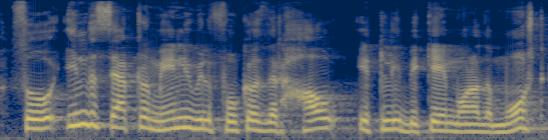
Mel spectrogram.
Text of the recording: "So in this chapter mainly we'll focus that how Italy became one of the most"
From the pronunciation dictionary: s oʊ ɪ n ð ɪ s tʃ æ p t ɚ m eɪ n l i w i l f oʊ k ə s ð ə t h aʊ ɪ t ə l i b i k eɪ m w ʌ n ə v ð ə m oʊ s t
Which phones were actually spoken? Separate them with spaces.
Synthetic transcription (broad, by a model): s oʊ ɪ n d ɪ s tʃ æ p t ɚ m eɪ n l i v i l f oʊ k ə s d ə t h aʊ ɪ t ə l i b i k eɪ m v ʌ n ə v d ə m oʊ s t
